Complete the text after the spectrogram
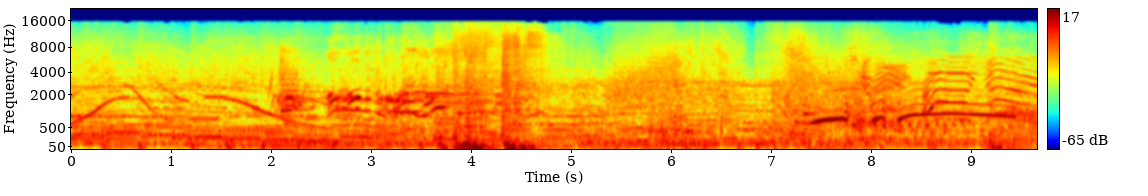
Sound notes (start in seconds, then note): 1.8 squeaking; 7.3 cheering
